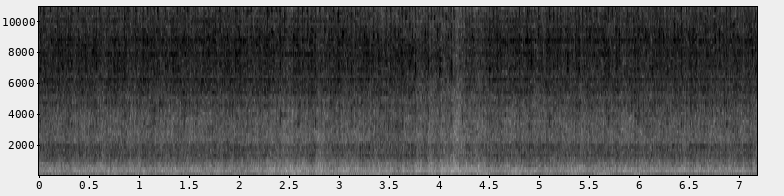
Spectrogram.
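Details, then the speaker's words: Ford Cortina Mk3 Estate with carburetor refitted, new vacuum pipe, gasket suspected worn: uneven, lumpy idle about three beats a second under a hiss, smoky; running rough, cause unclear, before the carb rebuild kit. "hmm still not quite right something definitely not right here oh smokey"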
